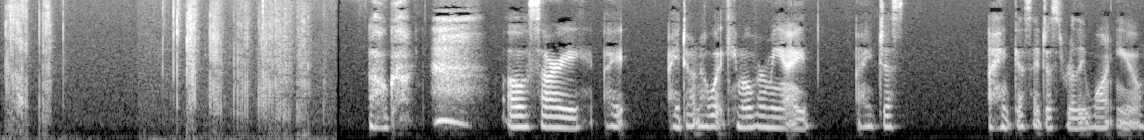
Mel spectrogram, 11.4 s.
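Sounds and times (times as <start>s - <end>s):
shirt being ripped off: 0.0s - 0.7s, 1.4s - 3.4s
speech: 3.8s - 4.2s, 5.1s - 9.1s, 9.9s - 11.4s.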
